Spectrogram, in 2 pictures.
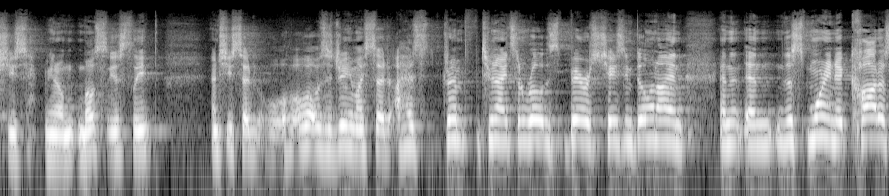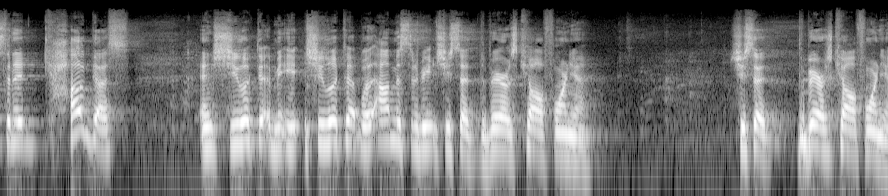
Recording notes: In this message from May 21st, 2023, at Bethel Church in Redding, CA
